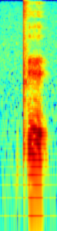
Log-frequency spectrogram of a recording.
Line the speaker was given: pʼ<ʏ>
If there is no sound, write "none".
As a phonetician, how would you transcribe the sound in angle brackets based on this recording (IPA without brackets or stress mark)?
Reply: ʏ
